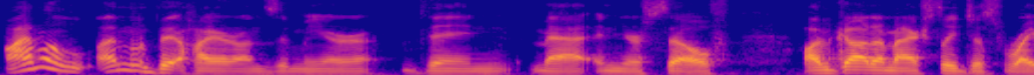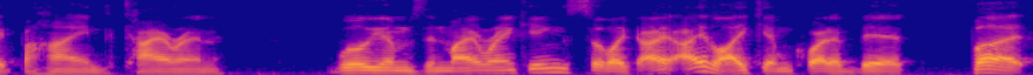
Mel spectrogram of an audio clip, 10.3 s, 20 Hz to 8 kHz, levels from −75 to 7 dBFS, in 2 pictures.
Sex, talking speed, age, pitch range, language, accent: male, 195 wpm, 30-49, 95-110 Hz, English, American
